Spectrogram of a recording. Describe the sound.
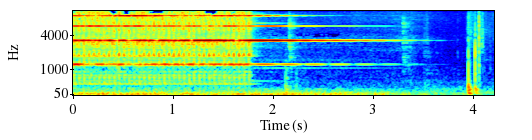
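A telephone rings with a bright, steady electronic tone that cuts off and fades away, followed by a short click near the end.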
